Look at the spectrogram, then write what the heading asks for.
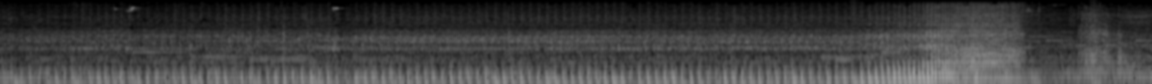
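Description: Trials motorcycle engine putting along at low revs as the bike climbs over rock, then revved up sharply and let back down about nine seconds in. Background music plays underneath.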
